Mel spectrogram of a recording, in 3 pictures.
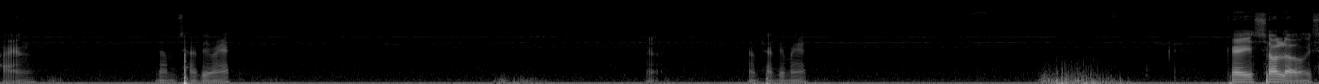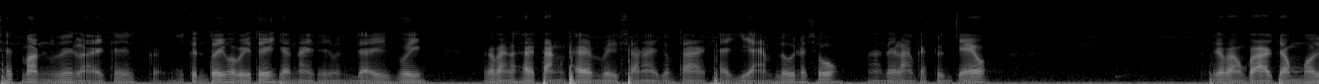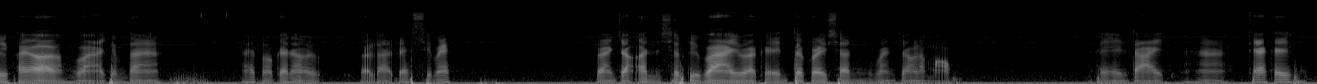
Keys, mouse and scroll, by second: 0.0 shift+middle click, 3.7 click, 9.0 KP_Enter, 12.8 click, 17.0 middle click, 17.5 scroll up 1, 18.5 middle click, 19.0 shift+middle click, 20.0 scroll up 1, 20.6 middle click, 21.1 shift+middle click, 27.7-28.5 scroll up 1, 28.5 middle click, 29.0 shift+middle click, 33.2 middle click, 38.1 click.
